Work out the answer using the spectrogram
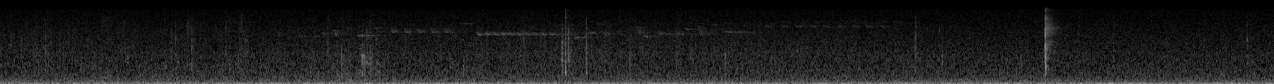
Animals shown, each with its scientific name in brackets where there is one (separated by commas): Golden-crowned Kinglet (Regulus satrapa), Winter Wren (Troglodytes hiemalis)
